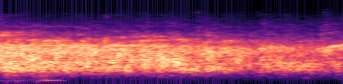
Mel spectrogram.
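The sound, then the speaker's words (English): Extended applause from an audience at a cognac-tasting show welcoming a first-time guest, a dense, hissy wash of clapping that holds steady and eases slightly toward the end. “Give a long clap. Oh, damn. I hear the extended clap. Extended bitches. Applause. Extended.”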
